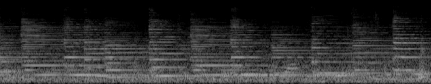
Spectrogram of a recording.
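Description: Đàn tranh, the Vietnamese plucked zither, played solo: a melody of single plucked notes, about two or three a second, each ringing on and fading.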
